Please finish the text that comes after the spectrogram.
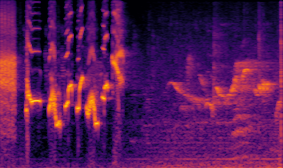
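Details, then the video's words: White-rumped shama, a tame captive bird with a varied, vigorous song: a burst of loud clipped whistled and squawky notes repeated quickly for under two seconds, then a soft, faint warbling in the background. "Burung murai gila || Suaranya cocok sekali untuk Pikatan"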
